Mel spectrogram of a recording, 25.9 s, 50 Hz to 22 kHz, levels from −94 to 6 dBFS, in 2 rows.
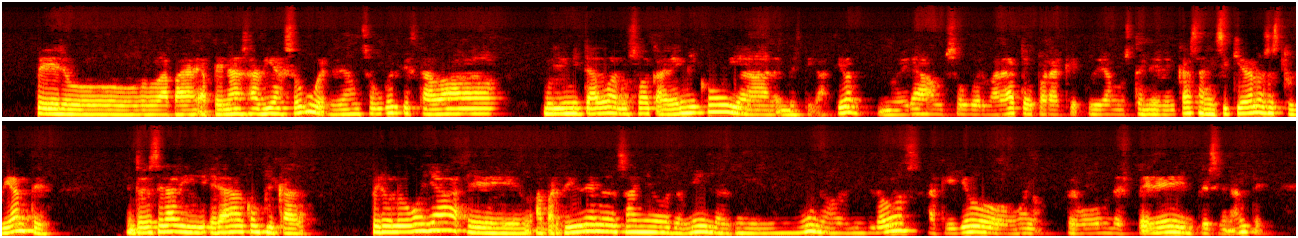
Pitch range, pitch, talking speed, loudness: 160-195 Hz, 175 Hz, 125 wpm, -15 LUFS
